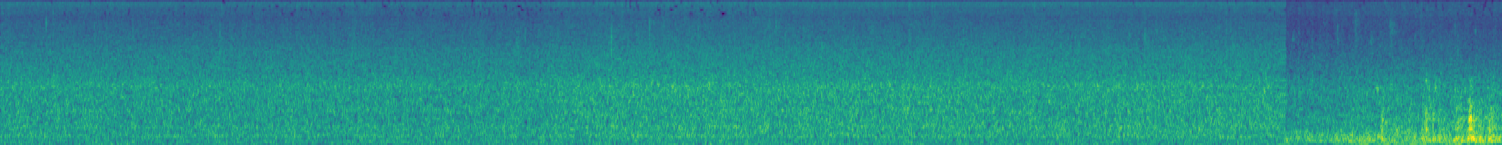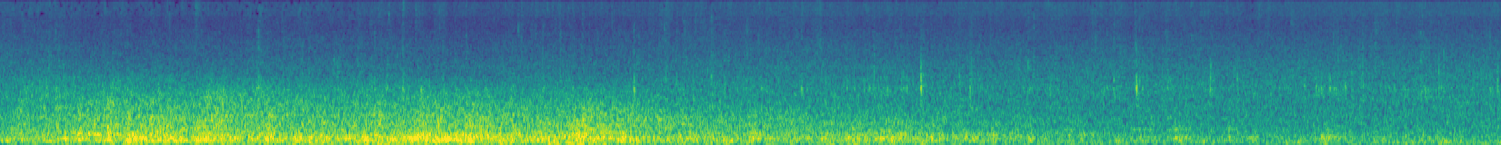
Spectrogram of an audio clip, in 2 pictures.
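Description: Steady heavy rain hiss, which switches abruptly about a third of the way in to a heavier storm rain. In the storm rain a long low rumble of thunder swells up, peaks and slowly fades.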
